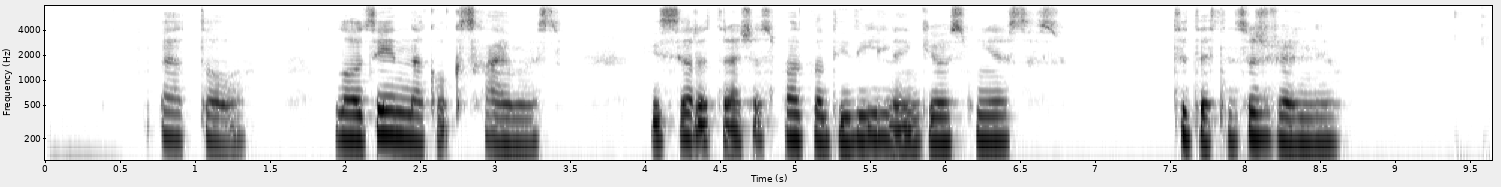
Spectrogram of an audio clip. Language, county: Lithuanian, Marijampolė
